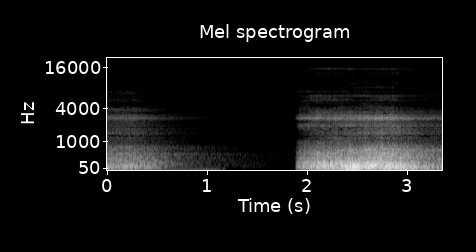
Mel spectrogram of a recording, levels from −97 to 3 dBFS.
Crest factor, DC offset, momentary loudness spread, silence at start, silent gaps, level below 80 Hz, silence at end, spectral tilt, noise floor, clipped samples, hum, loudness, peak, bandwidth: 18 dB; under 0.1%; 24 LU; 0 s; none; -26 dBFS; 0.05 s; -11 dB/octave; under -90 dBFS; under 0.1%; none; -19 LUFS; -4 dBFS; 3.4 kHz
